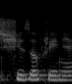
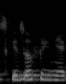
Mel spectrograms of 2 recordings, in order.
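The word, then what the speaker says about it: schizophrenia: इसकी pronunciation very करती है, कुछ शिज़ोफ्रेनिया कहते हैं, कुछ स्किज़ोफ्रेनिया कहते हैं, व्हाटएवर यू से।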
